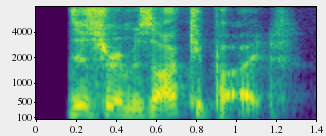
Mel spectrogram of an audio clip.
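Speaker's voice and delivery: normal talking voice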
